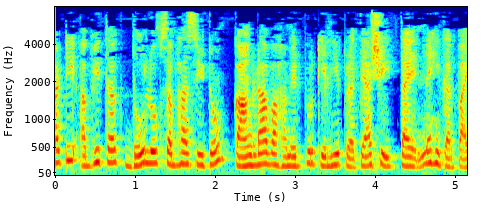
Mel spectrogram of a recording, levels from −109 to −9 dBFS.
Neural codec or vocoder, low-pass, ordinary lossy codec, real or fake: none; 7.2 kHz; AAC, 32 kbps; real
